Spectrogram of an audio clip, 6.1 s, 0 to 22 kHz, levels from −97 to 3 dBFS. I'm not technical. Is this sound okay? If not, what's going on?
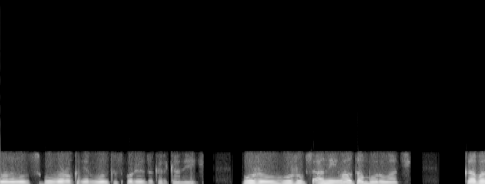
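No. The whole clip is speech carried through a Bluetooth CVSD headset codec, the narrowband link a headset uses on a phone call. It sends only whether the sound should step up or down, with a step size that keeps adjusting, so nothing above about 3.6 kHz gets through and the voice sounds thin and boxed in. The damage is plainly audible: the s sounds come out scratchy, loud bright sounds distort, and a grainy hiss runs underneath the speech.

There are also two episodes of Bluetooth headset packet repeated, at 0.87 to 1.02 s and again, longer, at 2.37 to 2.53 s. In each, chunks of sound between headset and phone went missing, and the headset filled the gaps by replaying the last piece it had received. The losses come in short, scattered bursts, the longest around 30 ms, and they are heard as a brief rough buzz or stutter until clean sound resumes.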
